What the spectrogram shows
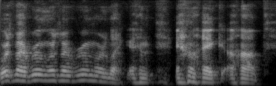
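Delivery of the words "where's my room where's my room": high, frantic, rapidly fired off, repeated. Speaker describing a story, acting out Rocky first arriving on the ship: frantic Rocky impression. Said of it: "he's all over the place".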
